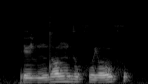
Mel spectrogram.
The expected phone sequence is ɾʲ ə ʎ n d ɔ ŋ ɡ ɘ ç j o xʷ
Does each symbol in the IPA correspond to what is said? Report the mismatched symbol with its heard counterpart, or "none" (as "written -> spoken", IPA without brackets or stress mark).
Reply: ç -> xʷ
